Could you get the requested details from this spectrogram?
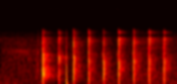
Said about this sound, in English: The sound of clapping. I'm bowing. I'm bowing. Thank you.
